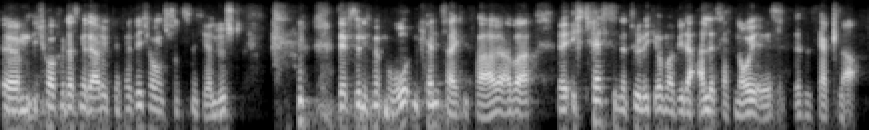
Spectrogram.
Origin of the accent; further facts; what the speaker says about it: Germany; bei uns in Deutschland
